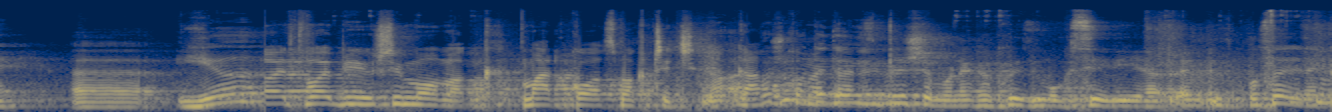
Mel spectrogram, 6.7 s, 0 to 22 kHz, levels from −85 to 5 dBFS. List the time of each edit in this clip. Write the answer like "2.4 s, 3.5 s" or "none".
1.4 s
